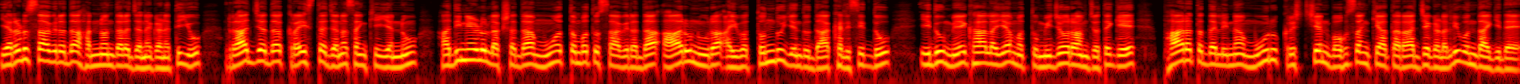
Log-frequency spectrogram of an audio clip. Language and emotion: Kannada, neutral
